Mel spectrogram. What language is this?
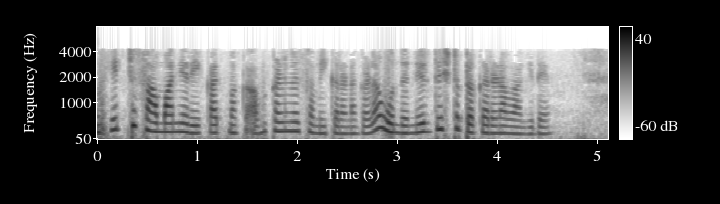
Kannada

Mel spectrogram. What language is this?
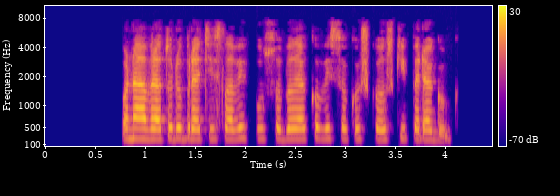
Czech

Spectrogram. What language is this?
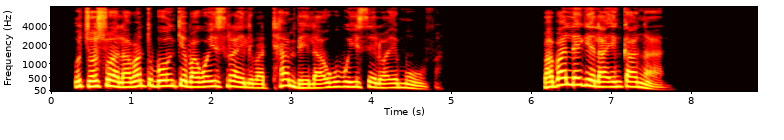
North Ndebele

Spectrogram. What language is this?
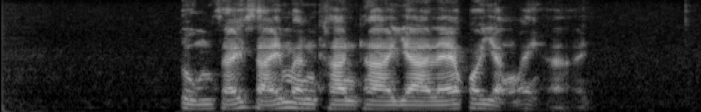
Thai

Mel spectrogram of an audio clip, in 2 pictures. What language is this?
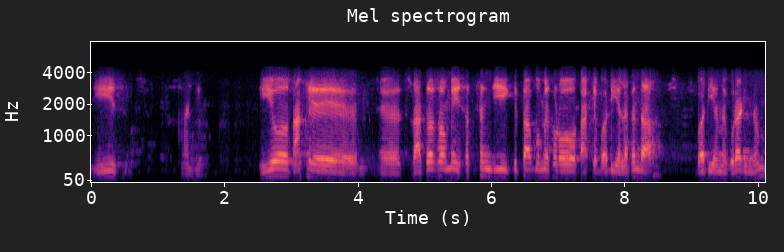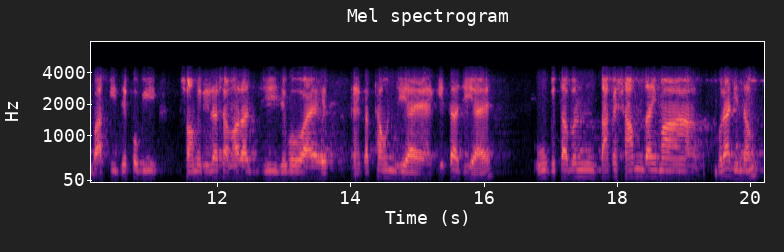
Sindhi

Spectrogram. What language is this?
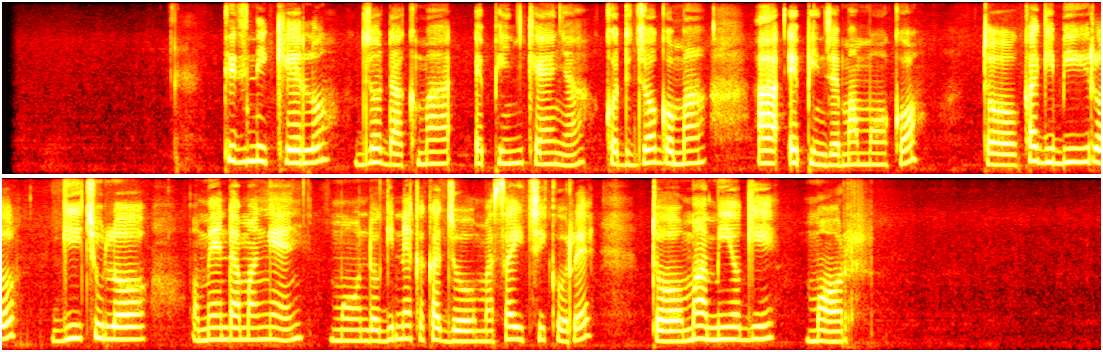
Luo (Kenya and Tanzania)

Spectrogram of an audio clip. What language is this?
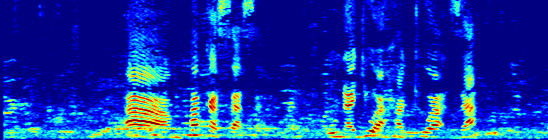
Swahili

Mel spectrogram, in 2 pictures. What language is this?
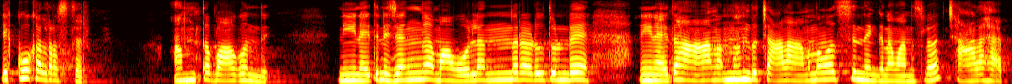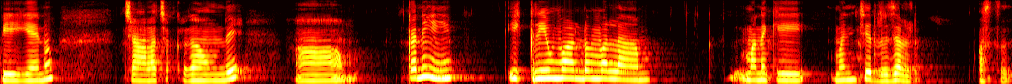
Telugu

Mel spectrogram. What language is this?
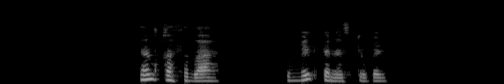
Bashkir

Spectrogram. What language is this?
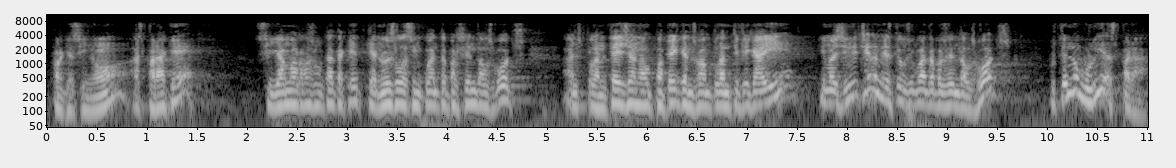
Catalan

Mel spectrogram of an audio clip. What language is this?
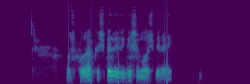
Khowar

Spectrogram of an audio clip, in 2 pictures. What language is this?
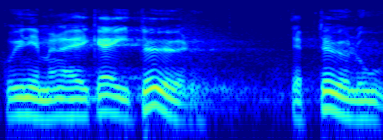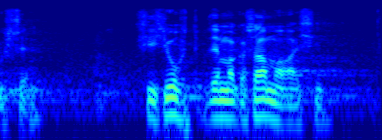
Estonian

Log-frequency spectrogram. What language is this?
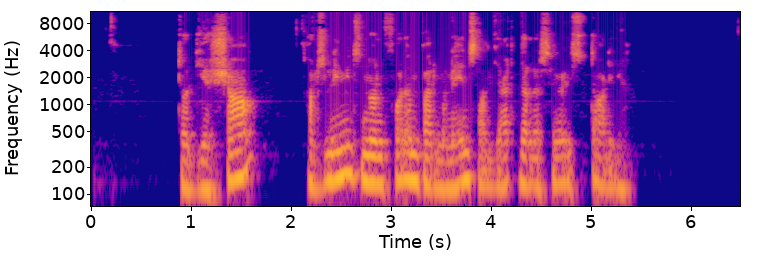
Catalan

